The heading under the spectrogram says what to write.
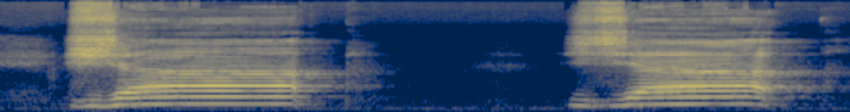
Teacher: یا کی ادائیگی درمیانے تالو سے ہوگی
